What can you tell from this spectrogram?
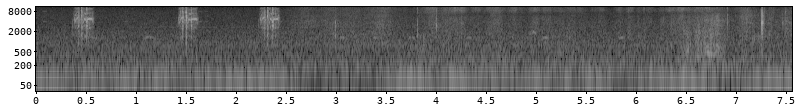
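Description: Low, steady rumble of a distant freight train's diesel locomotives working under exhaust. A few short, sharp clicks break in, three in the first couple of seconds and one near the end.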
